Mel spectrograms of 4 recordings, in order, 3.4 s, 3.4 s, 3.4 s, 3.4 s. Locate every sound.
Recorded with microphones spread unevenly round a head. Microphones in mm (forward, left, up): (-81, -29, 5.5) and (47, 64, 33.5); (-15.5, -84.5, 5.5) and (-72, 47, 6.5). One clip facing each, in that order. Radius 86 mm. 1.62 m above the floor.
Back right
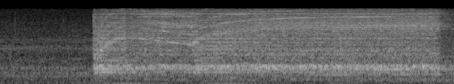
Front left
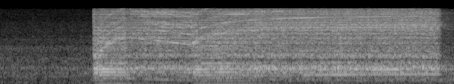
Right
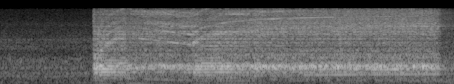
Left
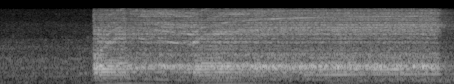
0.7 s sawing: 20° left, 1.5 m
